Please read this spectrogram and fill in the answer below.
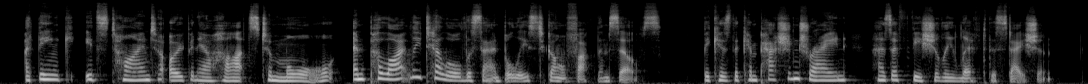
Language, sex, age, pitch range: English, female, 30-49, 170-230 Hz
